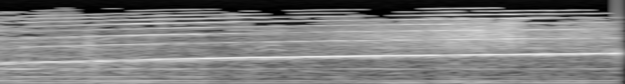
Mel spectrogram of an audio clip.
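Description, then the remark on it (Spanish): A loud ambulance siren sounds close by, its steady wailing tone slowly climbing in pitch over a low rumble of traffic, with no one speaking. “Una ambulancia pasa cerca de Eduardo.”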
